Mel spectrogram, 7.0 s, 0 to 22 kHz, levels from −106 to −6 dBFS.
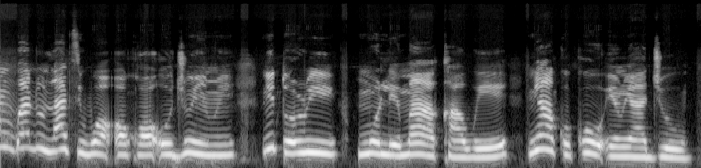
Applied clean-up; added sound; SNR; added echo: none; none; none; none.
